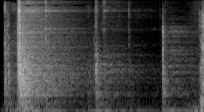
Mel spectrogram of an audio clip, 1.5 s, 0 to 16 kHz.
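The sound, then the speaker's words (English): A key rattles and turns in an apartment door lock, giving a few sharp metallic clicks and clunks spaced unevenly over a second or so, fairly quiet, with no voices. “Nearly 2 hours later, a key sounds in the door.”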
